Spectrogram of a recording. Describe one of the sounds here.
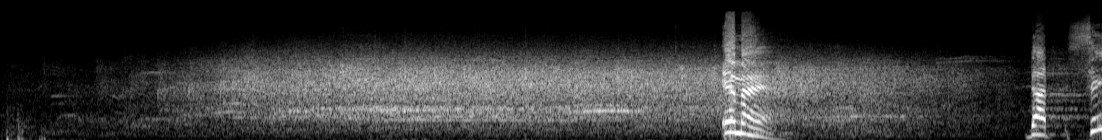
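A large crowd applauds and cheers, then fades.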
